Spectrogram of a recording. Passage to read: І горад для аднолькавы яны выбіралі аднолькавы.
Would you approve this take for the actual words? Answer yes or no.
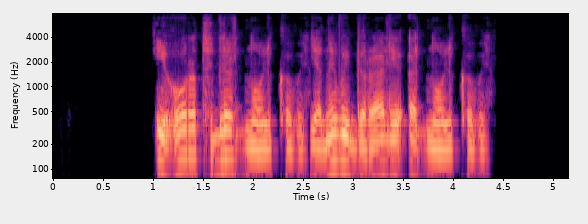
yes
